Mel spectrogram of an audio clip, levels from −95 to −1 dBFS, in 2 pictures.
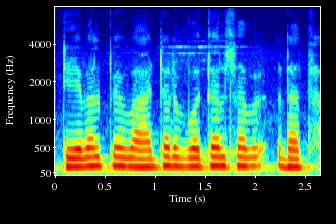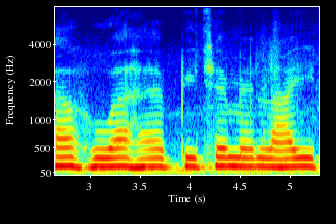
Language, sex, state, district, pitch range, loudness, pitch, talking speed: Hindi, male, Punjab, Fazilka, 155-165 Hz, -14 LUFS, 160 Hz, 135 wpm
